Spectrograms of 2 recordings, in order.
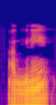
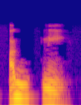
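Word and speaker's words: अग्नि: Agni, also same. Ag. You ga is half, then ni. Agni.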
